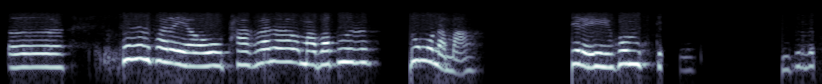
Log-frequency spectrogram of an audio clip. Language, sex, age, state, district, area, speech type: Bodo, female, 18-30, Assam, Kokrajhar, rural, conversation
